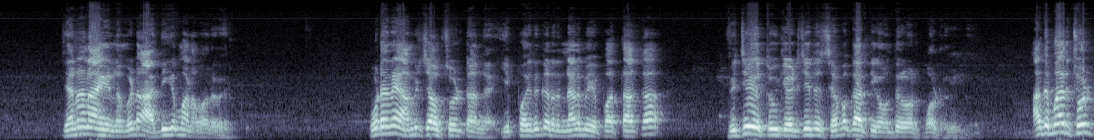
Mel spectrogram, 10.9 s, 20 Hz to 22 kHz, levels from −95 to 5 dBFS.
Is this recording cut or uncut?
uncut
